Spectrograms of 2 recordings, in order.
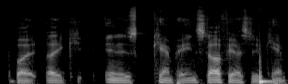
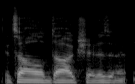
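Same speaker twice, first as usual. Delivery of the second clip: ordinary talk, nothing marked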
